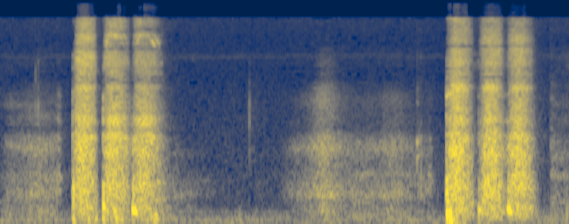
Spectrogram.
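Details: Sneezing fit, not induced, from a girl: a quick run of three sneezes, a pause with a breath in, then three more sneezes.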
